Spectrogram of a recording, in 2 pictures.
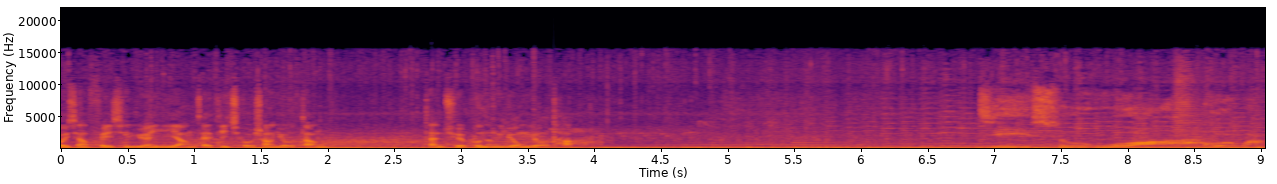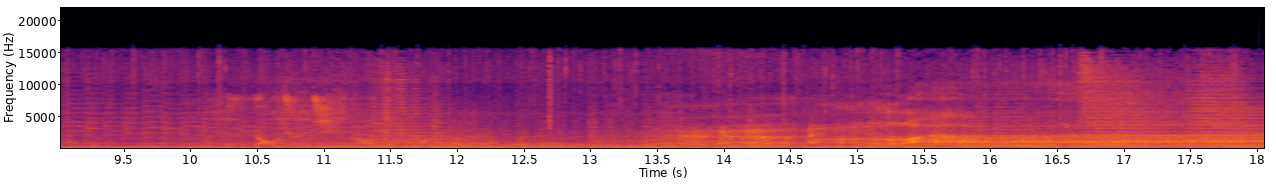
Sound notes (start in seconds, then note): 3.5 flames roar; 4.4 birds tweeting; 11.6 rising music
